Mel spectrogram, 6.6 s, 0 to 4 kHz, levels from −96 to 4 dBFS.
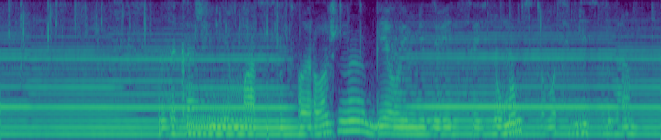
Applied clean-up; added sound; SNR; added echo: neural mask model RNNoise.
